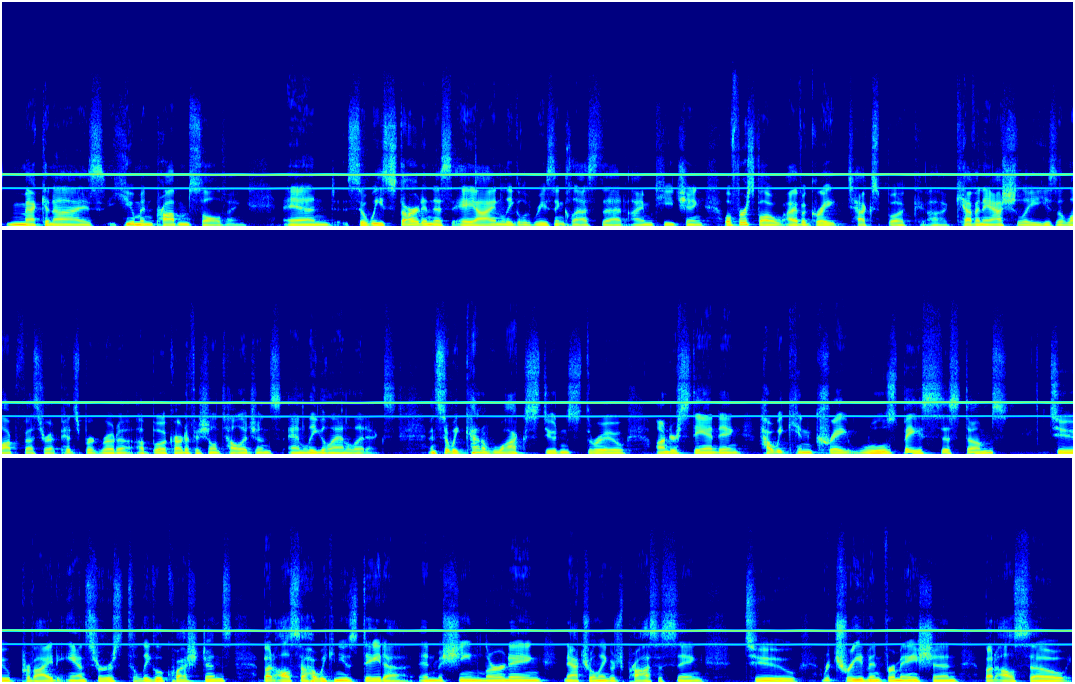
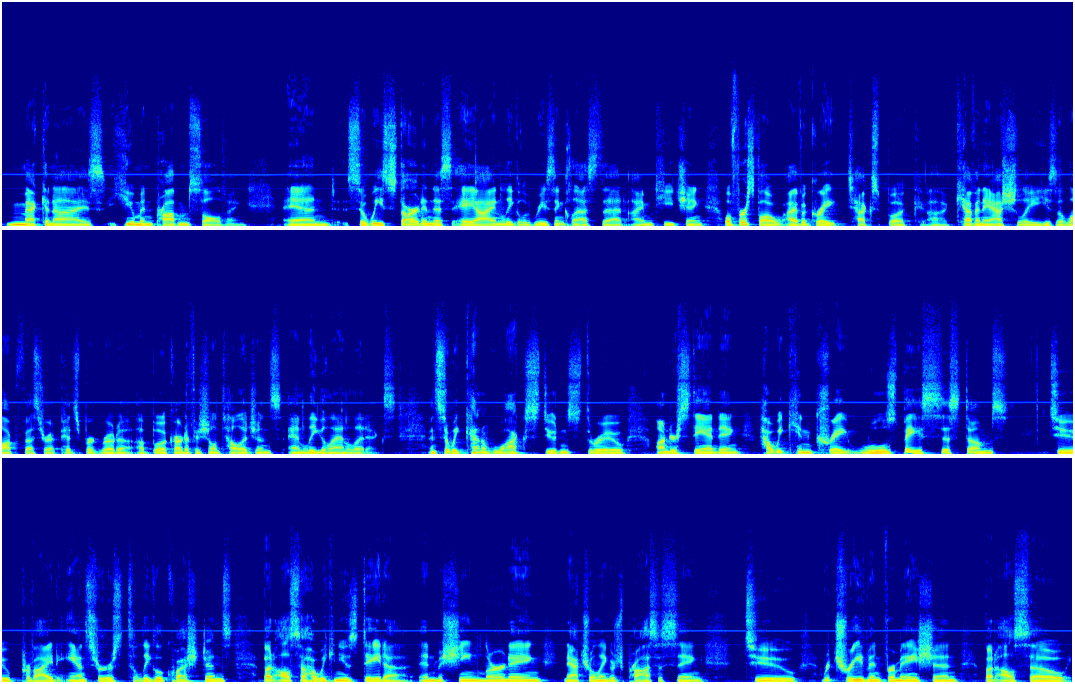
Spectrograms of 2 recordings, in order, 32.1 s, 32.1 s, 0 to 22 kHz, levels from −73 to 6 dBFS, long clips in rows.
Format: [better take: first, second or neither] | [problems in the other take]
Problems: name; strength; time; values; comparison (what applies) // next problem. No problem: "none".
second | high-pitched whine; loud; throughout; 5 kHz, 7 dB below the speech; faint in the second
